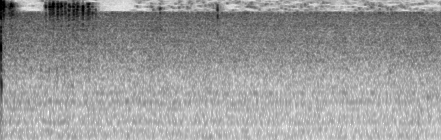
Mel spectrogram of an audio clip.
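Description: Near silence: room tone, with one short click at the very start.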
